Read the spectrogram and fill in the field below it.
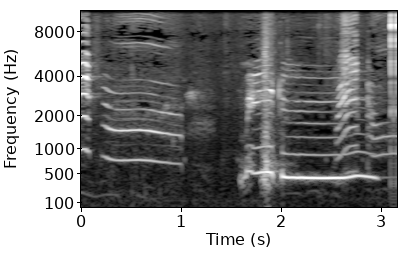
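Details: Indian ringneck parakeet at the Mirpur 1 Friday bird market in Bangladesh, mimicking human speech. A long, steady, voice-like tone falls slightly. After a pause comes a short rising note, then another sustained flat tone, like drawn-out spoken syllables.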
